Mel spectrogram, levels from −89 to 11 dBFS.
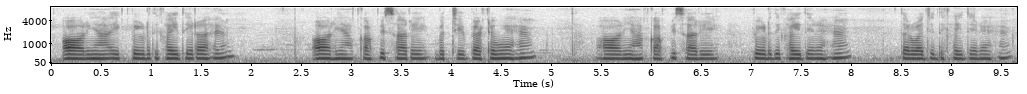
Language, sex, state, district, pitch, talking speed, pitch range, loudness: Hindi, female, Uttar Pradesh, Muzaffarnagar, 185 Hz, 185 wpm, 180-190 Hz, -20 LUFS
